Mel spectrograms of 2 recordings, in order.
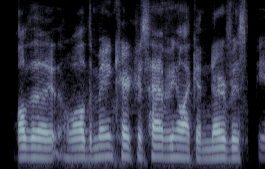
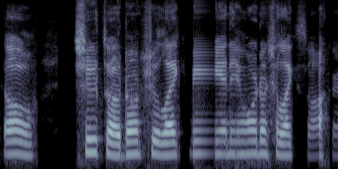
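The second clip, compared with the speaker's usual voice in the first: whiny clingy friend; 6 semitones higher than usual. Retold or imitated. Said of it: "he's like".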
